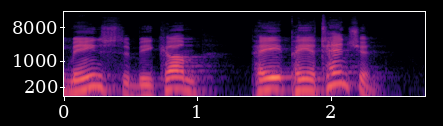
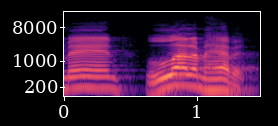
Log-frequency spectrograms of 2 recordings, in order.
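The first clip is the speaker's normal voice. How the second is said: mock let-him-have-it; 4 semitones higher, 8 dB louder than usual. Preacher mocks confrontive attitude.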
